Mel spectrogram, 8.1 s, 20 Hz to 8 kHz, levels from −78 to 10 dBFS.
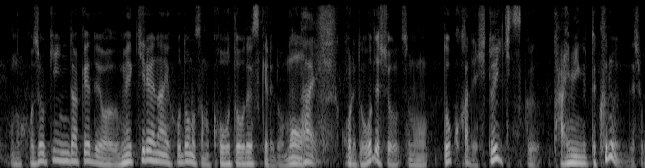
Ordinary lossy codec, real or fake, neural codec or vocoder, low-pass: none; fake; codec, 24 kHz, 6 kbps, HILCodec; 7.2 kHz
